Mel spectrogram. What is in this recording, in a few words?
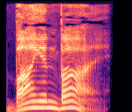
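"by-and-by", English, British English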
